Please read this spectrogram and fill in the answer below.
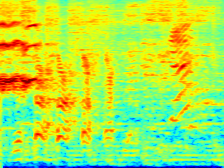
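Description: A young child's high, held squeal of delight that stops about half a second in, then laughter and excited voices as he rides the toy roller coaster car.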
